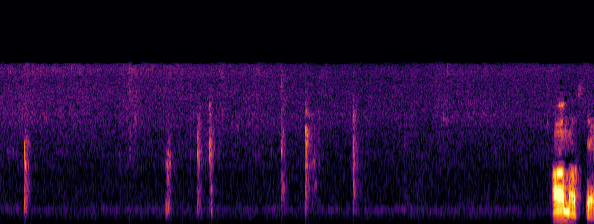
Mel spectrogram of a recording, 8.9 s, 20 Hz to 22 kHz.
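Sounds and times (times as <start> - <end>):
short ribs searing in a pan: 0.0 - 8.9
sharp pops and crackles of short ribs searing: 0.2 - 0.7, 2.0 - 8.3.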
